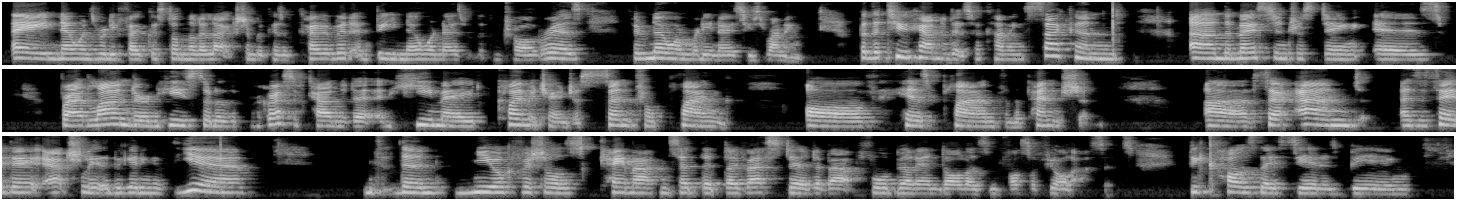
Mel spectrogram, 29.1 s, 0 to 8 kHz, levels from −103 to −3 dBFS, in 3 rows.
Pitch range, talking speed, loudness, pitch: 195-225 Hz, 205 wpm, -26 LUFS, 205 Hz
